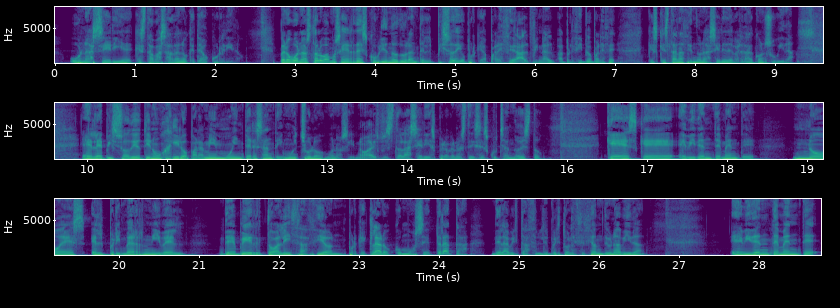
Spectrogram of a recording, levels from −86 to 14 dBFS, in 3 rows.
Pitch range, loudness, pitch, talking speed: 110-140 Hz, -25 LUFS, 125 Hz, 185 wpm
